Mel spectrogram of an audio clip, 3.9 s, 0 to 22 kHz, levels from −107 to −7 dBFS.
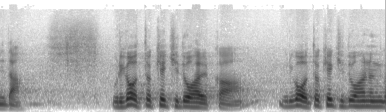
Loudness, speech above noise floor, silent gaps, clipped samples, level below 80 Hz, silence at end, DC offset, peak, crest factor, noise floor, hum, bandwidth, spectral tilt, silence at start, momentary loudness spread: -31 LUFS; 20 dB; none; under 0.1%; -88 dBFS; 0 s; under 0.1%; -14 dBFS; 18 dB; -51 dBFS; none; 16 kHz; -6.5 dB/octave; 0 s; 18 LU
